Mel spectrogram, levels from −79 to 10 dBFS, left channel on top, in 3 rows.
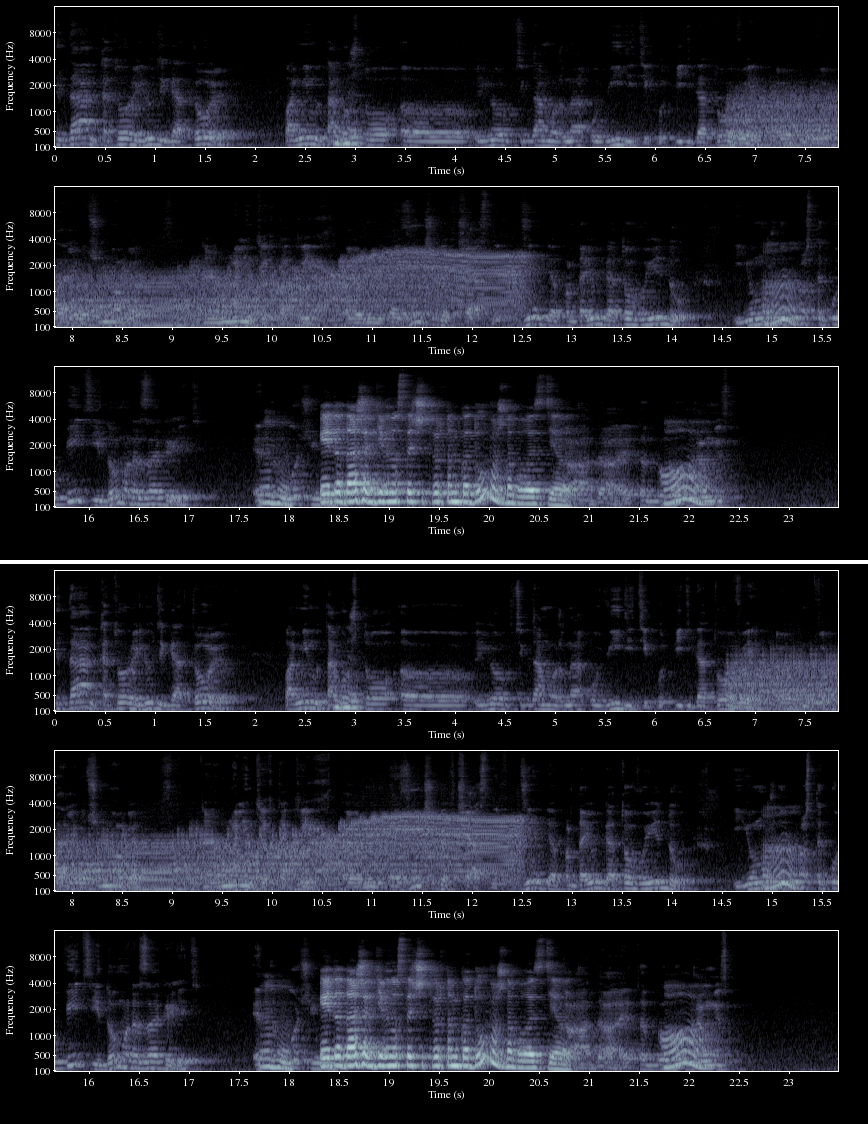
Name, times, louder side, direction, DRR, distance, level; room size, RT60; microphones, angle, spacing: voice 1, 0.0-1.7 2.3-9.0 9.3-17.0 17.6-18.5 20.7-22.4, equal, 40° right, 1 dB, 1.3 m, -34 dB
sound 1, 6.7-12.5, right 2 dB, 70° right, 1.8 m, -33 dB
voice 2, 14.9-15.3 17.7-18.0 18.3-20.8 21.7-22.2, right 1 dB, 10° right, 2 dB, 0.4 m, -19 dB
15.0 x 5.4 x 2.9 m, 0.89 s
head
